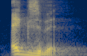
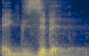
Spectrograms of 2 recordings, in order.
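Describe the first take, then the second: First: The stress is on the first syllable. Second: The stress is on the second syllable. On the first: The speaker calls it wrong. "she stressed the first syllable" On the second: The speaker calls it right. "where is the stress? It's exhib exhibit, right?"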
